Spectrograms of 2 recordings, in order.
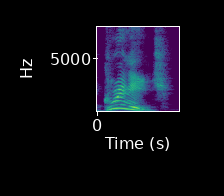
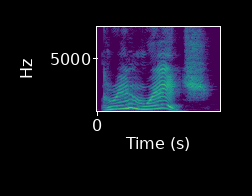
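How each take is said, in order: First: "Greenwich" as grin-idge, silent w; slow, high, emphatic "Greenwich", said GRIN-idge; local pronunciation. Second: "Greenwich" as two words, green-witch; high American-tourist "Greenwich", with the w sounded; American mispronunciation. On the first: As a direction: correct the tourist: "Greenwich" rhyming with spinach. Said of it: "I said, You're looking for a green witch?". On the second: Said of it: "That's my accent at the moment for the Americans". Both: Retold or imitated.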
